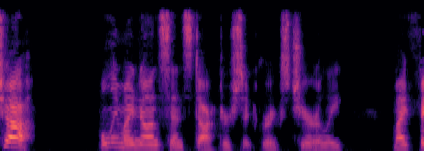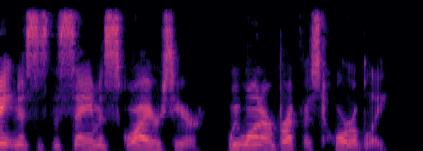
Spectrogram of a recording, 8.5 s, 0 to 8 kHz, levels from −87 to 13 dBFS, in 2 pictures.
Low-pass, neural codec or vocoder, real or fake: 7.2 kHz; none; real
